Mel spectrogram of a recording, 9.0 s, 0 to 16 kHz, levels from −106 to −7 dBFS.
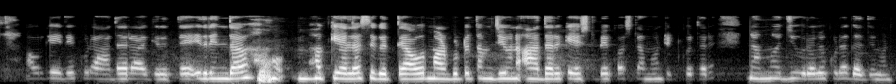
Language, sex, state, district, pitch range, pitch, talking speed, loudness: Kannada, female, Karnataka, Chamarajanagar, 230-250 Hz, 235 Hz, 115 wpm, -16 LUFS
